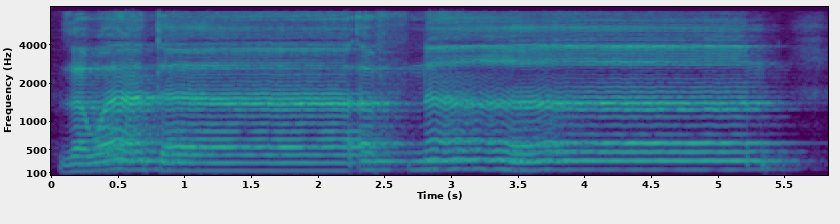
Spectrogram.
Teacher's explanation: افنان میں حمزہ اقصی حلق سے ادا ہوگا، اس کی جہر کی صفت ہے، بلند آواز سے ادا ہوگا۔ حمزہ فا سے ملائیں گے، فا ساکن پہ حمز ہے، یعنی اس میں سانس جاری رہتی ہے۔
